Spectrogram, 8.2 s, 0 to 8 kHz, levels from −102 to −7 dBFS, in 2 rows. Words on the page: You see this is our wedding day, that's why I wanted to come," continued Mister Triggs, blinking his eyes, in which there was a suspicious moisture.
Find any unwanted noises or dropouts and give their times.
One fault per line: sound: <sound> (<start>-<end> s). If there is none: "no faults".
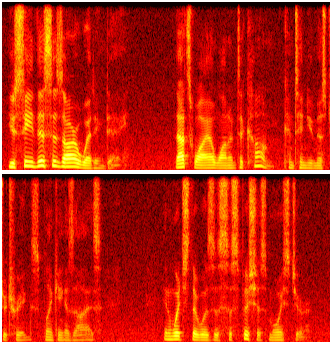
no faults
